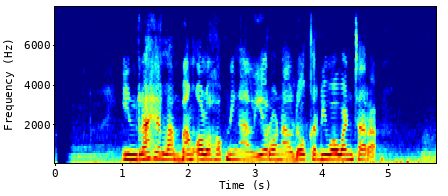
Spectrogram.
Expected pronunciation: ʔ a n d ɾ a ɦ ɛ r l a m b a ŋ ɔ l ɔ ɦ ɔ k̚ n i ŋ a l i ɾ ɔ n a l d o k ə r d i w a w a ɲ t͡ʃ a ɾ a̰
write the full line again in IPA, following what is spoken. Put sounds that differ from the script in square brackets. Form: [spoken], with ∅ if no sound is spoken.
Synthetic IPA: ʔ [i] n d ɾ a ɦ ɛ r l a m b a ŋ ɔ l ɔ ɦ ɔ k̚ n i ŋ a l i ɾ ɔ n a l d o k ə r d i w a w a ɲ t͡ʃ a ɾ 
